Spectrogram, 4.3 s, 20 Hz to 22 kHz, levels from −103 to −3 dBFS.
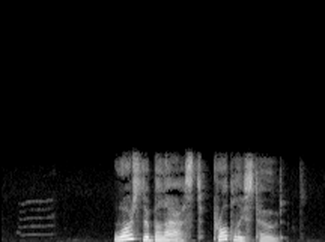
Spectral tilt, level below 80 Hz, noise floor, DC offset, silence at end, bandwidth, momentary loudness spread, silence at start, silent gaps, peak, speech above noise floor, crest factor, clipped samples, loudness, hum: -4 dB/octave; -66 dBFS; -81 dBFS; under 0.1%; 0.65 s; 8.4 kHz; 15 LU; 1.5 s; none; -4 dBFS; 62 dB; 18 dB; under 0.1%; -20 LUFS; none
